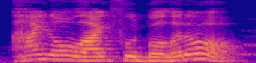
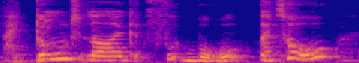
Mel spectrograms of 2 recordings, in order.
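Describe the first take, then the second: First: 'At all' is linked in an American accent. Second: 'At all' is linked in a British accent. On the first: "en anglais euh, un peu plus américain" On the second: "en anglais euh, britannique"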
